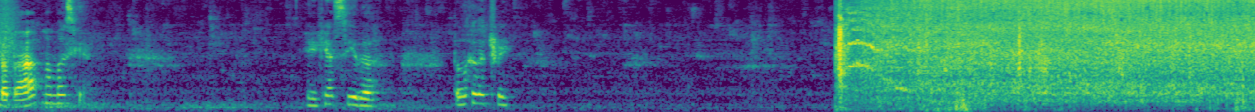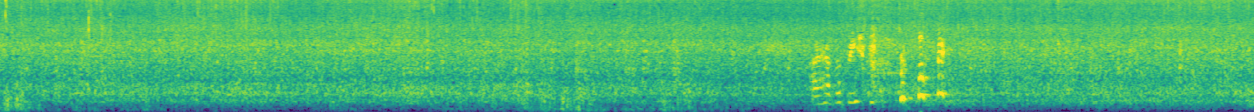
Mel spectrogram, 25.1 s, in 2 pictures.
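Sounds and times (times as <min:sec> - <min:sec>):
heavy rain hissing on pavement: 0:00.0 - 0:02.4, 0:08.3 - 0:25.0.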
